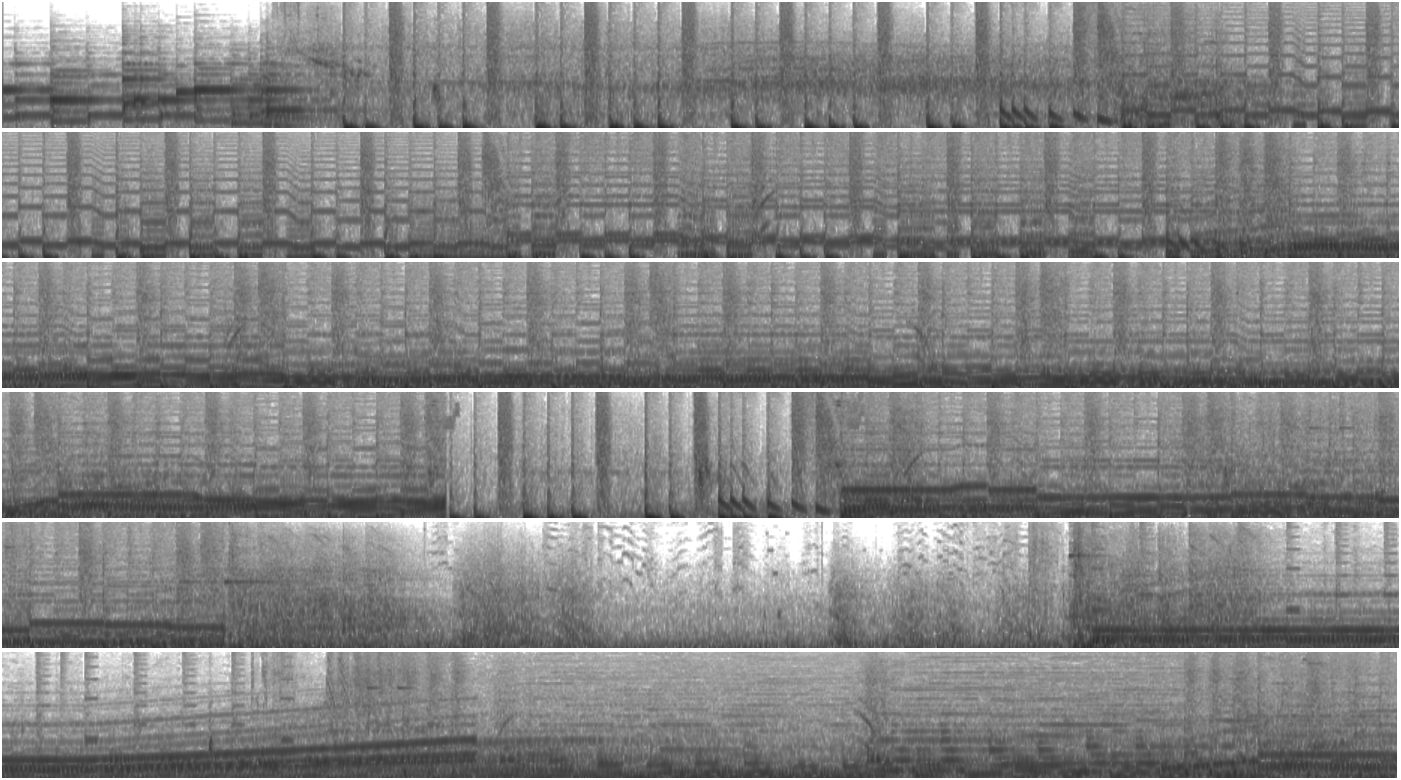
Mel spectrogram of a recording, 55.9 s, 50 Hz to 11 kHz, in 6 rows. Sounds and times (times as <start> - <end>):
Music: 0.0 - 39.5, 44.3 - 55.8.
